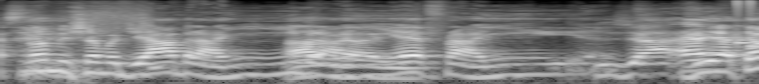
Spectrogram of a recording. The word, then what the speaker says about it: Ibrahim: Não, Ibrahim. Às vezes eu falo Ibrahim, mas é só pra pessoa entender que tem um H ali depois do A. Senão me chama de Abrahim, Ibrahim, Efraim.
